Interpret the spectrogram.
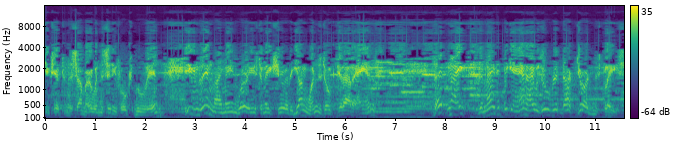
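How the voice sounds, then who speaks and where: An actor playing a steady, plainspoken small-town coastal sheriff in 1940s radio drama style. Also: male voice, medium pitch, close to an everyday voice, rough recording. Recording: old radio recording with loud music.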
